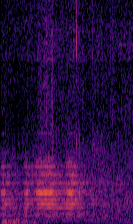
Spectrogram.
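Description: A long, steady horn tone in the background, holding one pitch and fading out near the end.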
